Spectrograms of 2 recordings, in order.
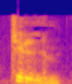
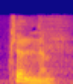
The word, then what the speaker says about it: Gillingham: Is there a reason that you pronounce it like that? – That's Gillingham. – What they would say on trains, don't they? – Is that what they say on the trains? – They say Gillingham. – Gillingham. – That my son, for years, thought that ham handbag was spelt H-A-M-B-A-G.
